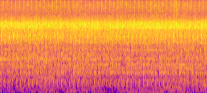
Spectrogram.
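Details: Quick, tinny, evenly paced tapping knock over the idle from inside the engine, with low oil pressure.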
